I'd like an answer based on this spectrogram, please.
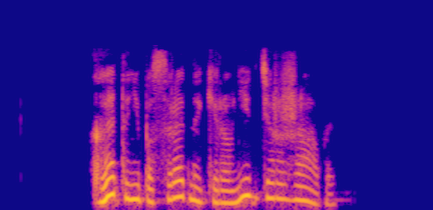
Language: Belarusian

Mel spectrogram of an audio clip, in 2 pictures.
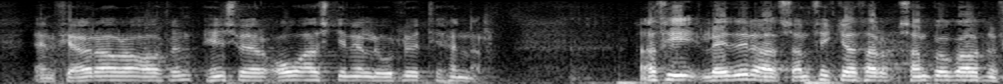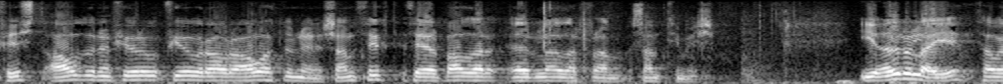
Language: Icelandic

